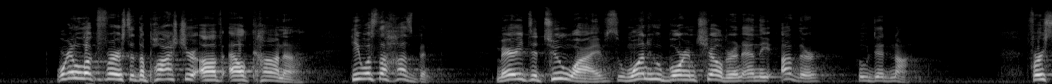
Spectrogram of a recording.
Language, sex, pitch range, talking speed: English, male, 140-205 Hz, 170 wpm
